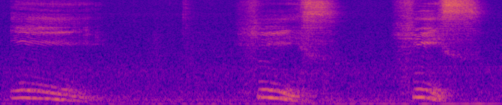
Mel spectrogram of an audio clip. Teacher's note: En alemán la I con la E, que siempre no me canso de repetir lo mismo, la I con la E se pronuncia como una I larga.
